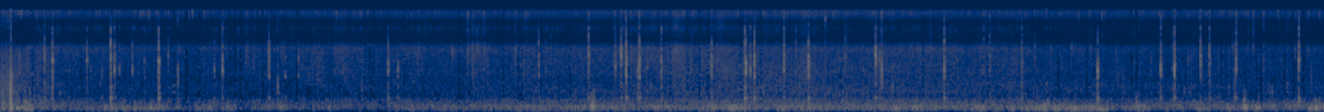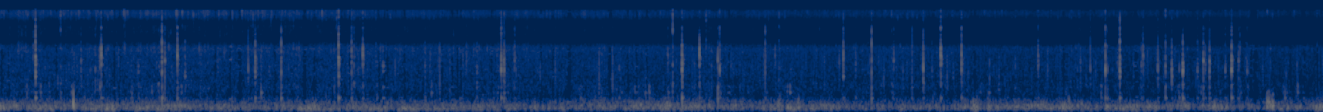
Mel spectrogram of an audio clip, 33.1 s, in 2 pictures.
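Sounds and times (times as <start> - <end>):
raindrops ticking on microphone: 0.0 - 33.0
steady low rumble: 5.2 - 18.1.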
